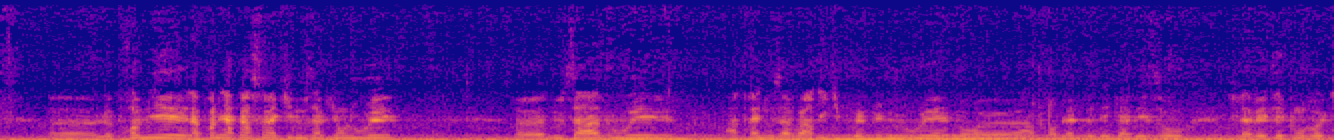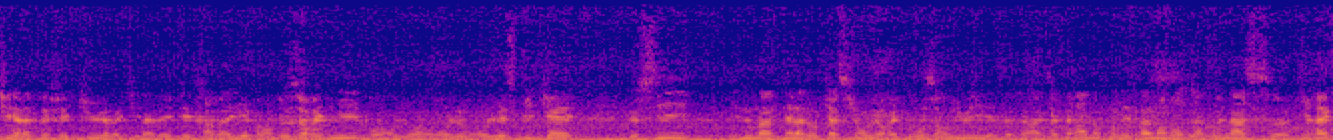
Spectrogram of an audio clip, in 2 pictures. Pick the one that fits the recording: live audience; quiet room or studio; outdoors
outdoors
